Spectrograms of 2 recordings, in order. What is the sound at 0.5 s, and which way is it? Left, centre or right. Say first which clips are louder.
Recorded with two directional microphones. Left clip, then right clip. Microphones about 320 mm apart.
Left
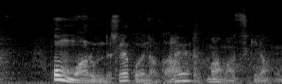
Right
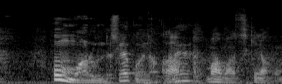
A man's voice: left 5 dB; centre.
